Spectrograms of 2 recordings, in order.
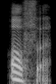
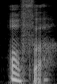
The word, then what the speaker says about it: offer: examples of vowel sounds offer remember that in british english the r at the end is not pronounced so the last sound is an er offer offered another example with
